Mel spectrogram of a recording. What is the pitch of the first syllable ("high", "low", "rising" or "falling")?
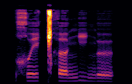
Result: low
